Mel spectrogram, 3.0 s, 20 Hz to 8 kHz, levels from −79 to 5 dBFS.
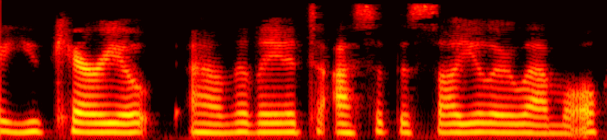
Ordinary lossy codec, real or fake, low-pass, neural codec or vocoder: MP3, 32 kbps; fake; 7.2 kHz; codec, 24 kHz, 0.9 kbps, WavTokenizer, large speech release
